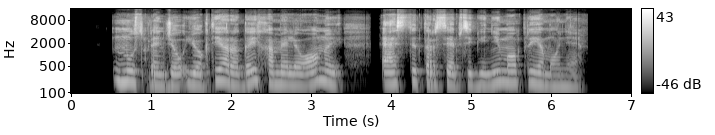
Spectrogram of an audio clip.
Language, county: Lithuanian, Panevėžys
